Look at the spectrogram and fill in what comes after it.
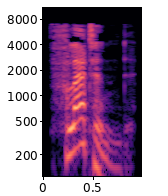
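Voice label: "flattened", British English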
